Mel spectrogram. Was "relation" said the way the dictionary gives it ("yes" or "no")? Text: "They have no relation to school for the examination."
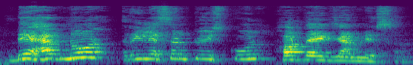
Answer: no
